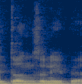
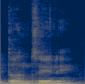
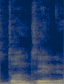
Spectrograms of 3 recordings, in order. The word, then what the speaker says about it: Dunsany: any of those I never know how to pronounce it it's uh I used to say duns on eBay I think it's actually done Genie I I double checked and yeah it's done daily I think um so I decided to focus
